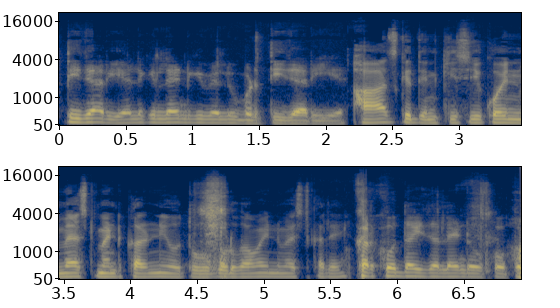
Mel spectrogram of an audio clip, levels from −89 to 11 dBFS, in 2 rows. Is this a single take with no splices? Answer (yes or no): no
